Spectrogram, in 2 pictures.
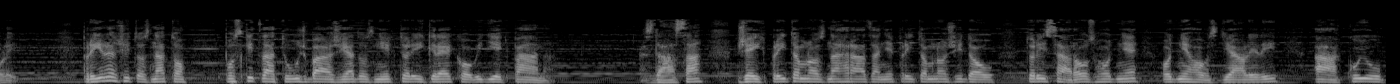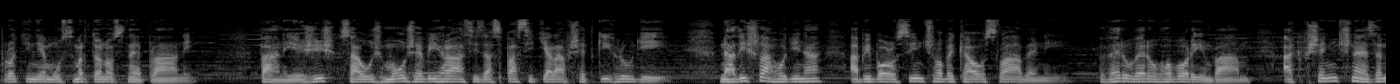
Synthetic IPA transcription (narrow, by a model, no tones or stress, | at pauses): lḭ | pɾiːlɛʒit̪ɔzɟnat̪ɔpɔskit̪lat̪uːʒbaːʒɪad̪ɔzɟɲɪɛkt̪ɔɾiːɣɡɾɛːkɔʊʋiɟɪɛcpaːna | zd̪aːsaʒɛixpɾiːt̪ɔmnɔzɟnaɦɾaːd͡zaɲɛpɾiːt̪ɔmnɔzʒid̪ɔʊ | k̚t̪ɔɾiːsaɾɔzɦɔd̪ɲɛ | ɔd̪ɲɛɦɔvzɟɪalili | akujuːpɾɔciɲɛmusmr̩t̪ɔnɔsnɛːplaːni | paːnjɛʒiʃsauʒmʊɔʒɛʋiɦlaːsiɟzaspasicɛʎafʃɛt̪kiːɣʎuɟiː | nad̪iʃlaɦɔɟina | abibɔlsint͡ʃlɔʋɛkaɔslaːʋɛniː | ʋɛɾuʋɛɾuɦɔʋɔɾiːmʋaːm | akfʃɛɲit͡ʃnɛːz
